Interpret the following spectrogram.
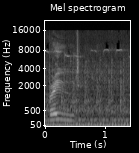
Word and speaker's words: Brewood: So after the next bridge we'll be in Brewood, and it's spelt B-R-E-W-O-O-D, Brewood, but you say it like Brood. Yeah, you don't mention the wood.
